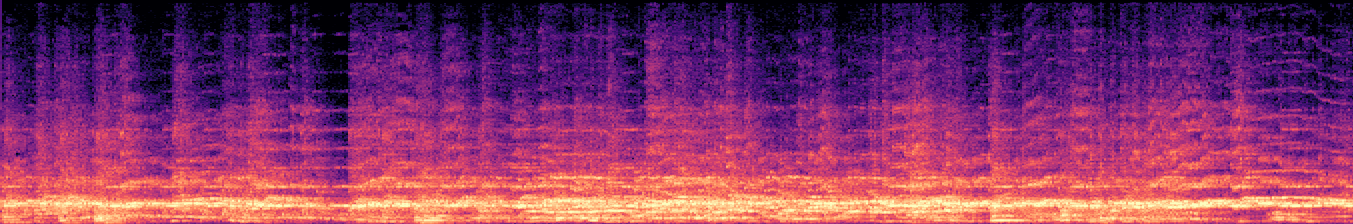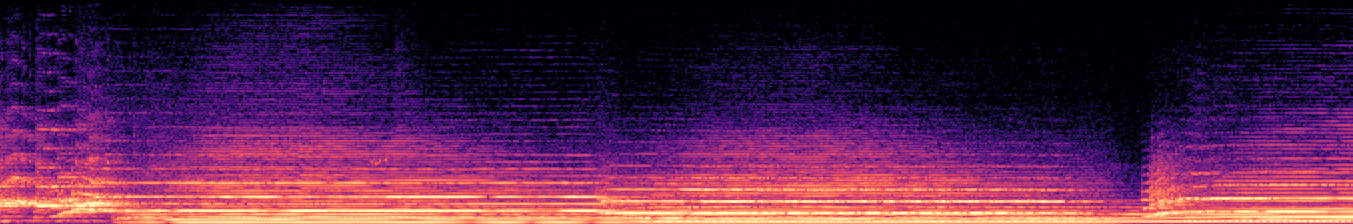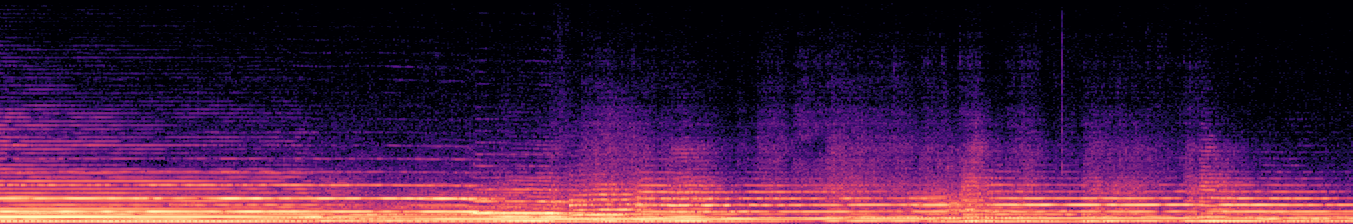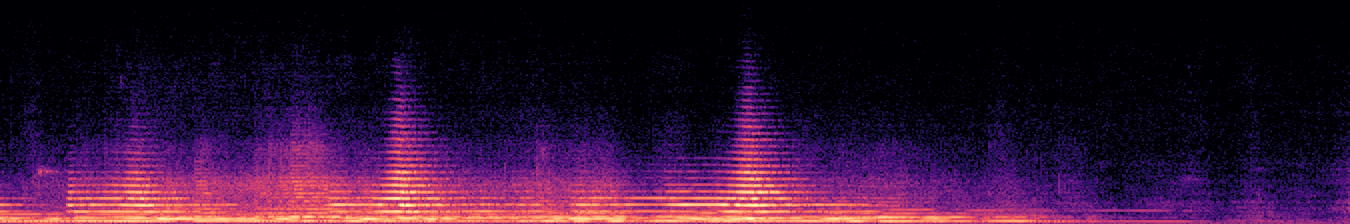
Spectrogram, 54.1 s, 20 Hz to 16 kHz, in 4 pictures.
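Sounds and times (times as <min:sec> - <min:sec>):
brass and wind ensemble chords: 0:00.0 - 0:53.2.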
